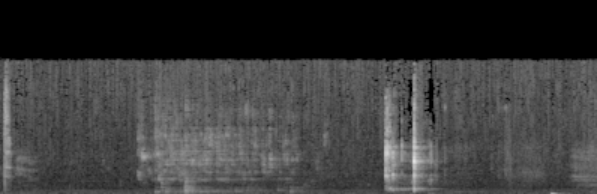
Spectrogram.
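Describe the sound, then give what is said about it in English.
Water is poured and splashes into a container for a few seconds during a ceremony in a church combining everyone's water, followed by a couple of sharp clinks and a soft low thump, fairly quiet. “I love the oneness of combining all the water, all the water, and uh, hearing all the stories.”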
